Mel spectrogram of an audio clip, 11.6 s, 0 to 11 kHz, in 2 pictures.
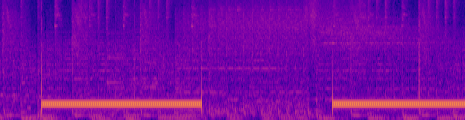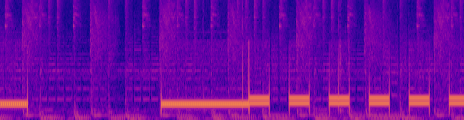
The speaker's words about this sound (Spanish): Nadie contesta, la llamada se corta, es el número que ha puesto a disposición que todas las noches repite el sector salud para pedir informes, para acercarse a que le realice, si usted tiene síntomas, el sector una prueba de COVID-19. Nadie responde,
